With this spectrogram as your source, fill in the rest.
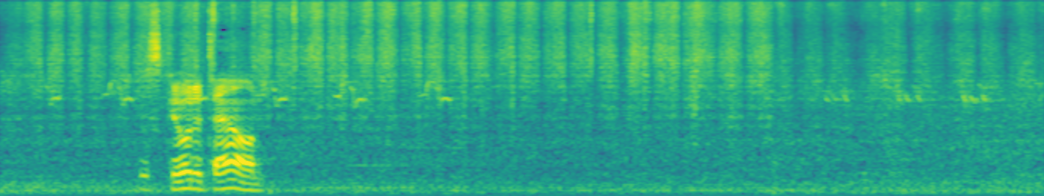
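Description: An aluminum wheel is scrubbed with the abrasive side of a sponge and lemon juice, a steady rhythmic rubbing rasp heard close up, with a short spoken phrase near the start.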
